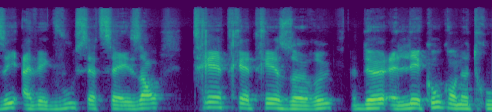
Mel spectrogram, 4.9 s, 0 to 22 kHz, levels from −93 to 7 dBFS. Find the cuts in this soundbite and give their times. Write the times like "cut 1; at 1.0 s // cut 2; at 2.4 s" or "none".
cut 1; at 3.4 s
